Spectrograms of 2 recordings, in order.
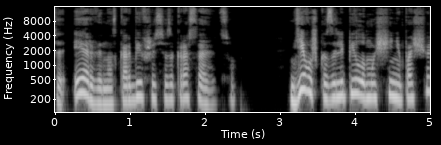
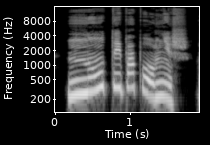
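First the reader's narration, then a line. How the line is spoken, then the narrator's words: Growled. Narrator (Russian): рыкнул тот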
